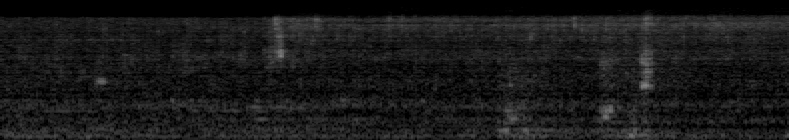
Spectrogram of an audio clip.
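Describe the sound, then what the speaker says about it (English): Tap water runs steadily at a kitchen sink while a cutting board is rinsed, a soft continuous hiss with a few faint clinks and splashes, close by and with no talking. "I'm just washing my cutting board off."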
